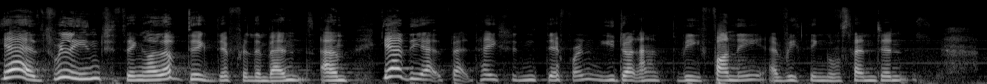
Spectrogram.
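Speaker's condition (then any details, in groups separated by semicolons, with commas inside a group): Cerebral palsy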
